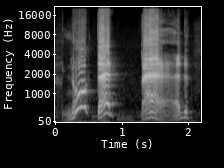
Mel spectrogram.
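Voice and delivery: high, slow, incredulous echo; squawk. A narrator's reading. Mother hen echoes chick's defence, squawking. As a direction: throw it back in drawn-out disbelief. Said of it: "squawked Sapphira even louder".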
